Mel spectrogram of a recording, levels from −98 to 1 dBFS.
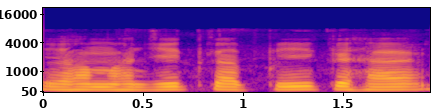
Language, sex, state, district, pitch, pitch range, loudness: Hindi, male, Bihar, Vaishali, 135 Hz, 135-140 Hz, -18 LUFS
